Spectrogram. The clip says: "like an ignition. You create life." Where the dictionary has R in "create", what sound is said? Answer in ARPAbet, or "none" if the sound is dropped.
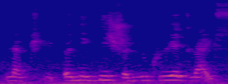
none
